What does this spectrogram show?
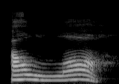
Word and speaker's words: Allah: selalu membacanya adalah kata Allah. Ya, Allah itu harus kita ingat depannya itu Hamzah. Maka bacanya A. A. Lalu Allah itu dilanjutkan dengan huruf lam. Lamnya bacanya tebal.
